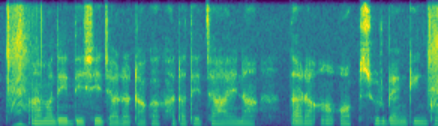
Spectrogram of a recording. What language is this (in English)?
Bangla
